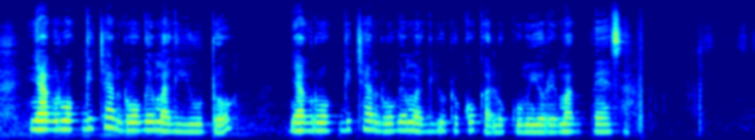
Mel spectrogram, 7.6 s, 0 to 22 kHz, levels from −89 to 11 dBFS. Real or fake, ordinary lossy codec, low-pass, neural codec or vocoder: real; none; none; none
